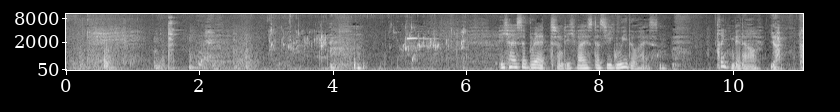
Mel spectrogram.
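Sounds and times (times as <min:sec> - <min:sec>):
faint clinks of glass: 0:01.5 - 0:01.8, 0:05.0 - 0:05.8
wine being poured into a glass: 0:03.0 - 0:06.5
speech: 0:06.6 - 0:10.8.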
